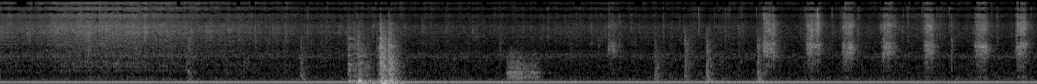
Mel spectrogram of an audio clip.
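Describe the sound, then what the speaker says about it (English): Noodles fry in a little hot oil in a hot pan, a steady close sizzle with a clatter near the start. A run of regular ratcheting clicks comes later, with no voices. "just a little bit of oil in the pan there. I've got a nice hot pan. And in they go"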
